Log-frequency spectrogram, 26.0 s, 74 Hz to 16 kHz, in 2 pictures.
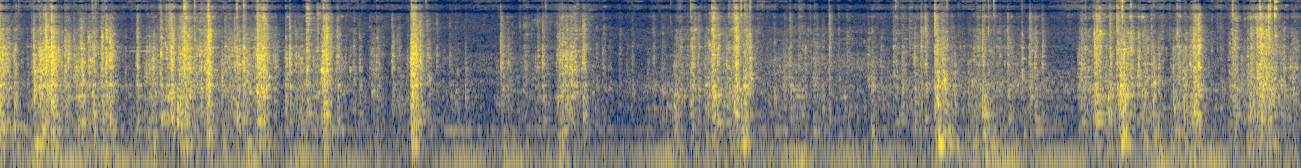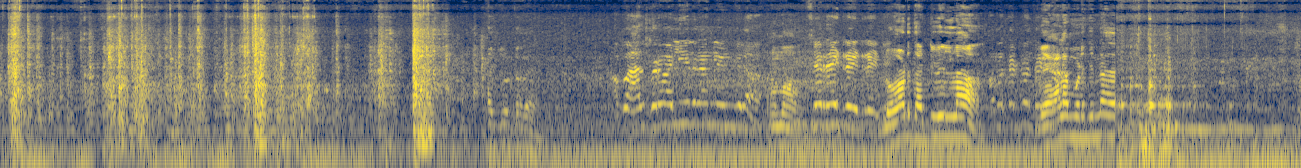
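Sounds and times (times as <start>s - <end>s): machine clanks and knocks: 0.0s - 18.0s, 24.2s - 25.8s
diesel engine running: 0.0s - 26.0s.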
